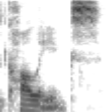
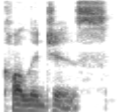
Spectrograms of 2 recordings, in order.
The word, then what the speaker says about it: colleague: boss so the best fit here is his colleagues and remember it's pronounced colleague not colleges colleagues the purpose of the letter so he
